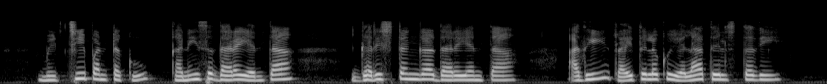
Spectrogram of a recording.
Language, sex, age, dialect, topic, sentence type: Telugu, female, 25-30, Telangana, agriculture, question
